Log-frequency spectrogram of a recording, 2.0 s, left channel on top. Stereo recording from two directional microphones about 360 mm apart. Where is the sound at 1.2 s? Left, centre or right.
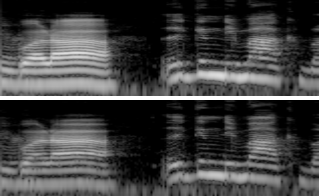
Right.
